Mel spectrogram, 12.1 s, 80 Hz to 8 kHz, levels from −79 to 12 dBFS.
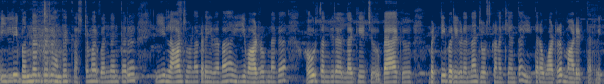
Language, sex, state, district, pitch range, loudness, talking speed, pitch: Kannada, female, Karnataka, Bijapur, 165-190 Hz, -25 LUFS, 100 wpm, 180 Hz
